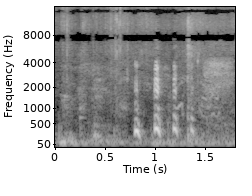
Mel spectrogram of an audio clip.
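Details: Puppies on a farm in County Kilkenny, Ireland, chirping when they meet a step too high to climb; four short yelps in quick succession over faint background noise.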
